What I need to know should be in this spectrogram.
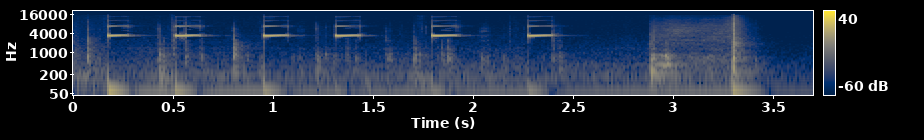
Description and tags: Activating Alarm Buttons Pressed Bleeps
I'm activating an alarm system, typing in the passcode, you can hear 4 beeps. Recorded with Edirol R-1 & Sennheiser ME66.
alarm, alarm-system, alert, atm, atm-machine, bleeps, encryption, home, passcode, pin, pincode, safe, secret-code, swichting-on, turning-on, turn-on, typing, warning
